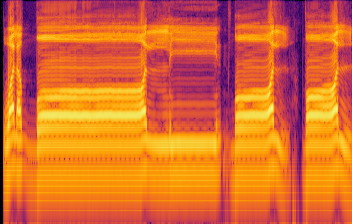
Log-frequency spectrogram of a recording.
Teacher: meninggikan suaranya sedikit ketika masuk kepada huruf yang bertasydid nya atau perpindahan antara hurufnya dari huruf mati kepada huruf berikutnya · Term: hentakan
